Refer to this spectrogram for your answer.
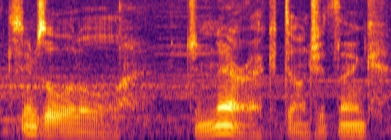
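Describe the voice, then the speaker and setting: An extremely deep-voiced, gruff game hero. He is dry, deadpan and skeptical, with faint music behind him. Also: a little slow. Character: skeptical, dry male newcomer, gruff video game protagonist. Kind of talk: video game character dialogue.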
